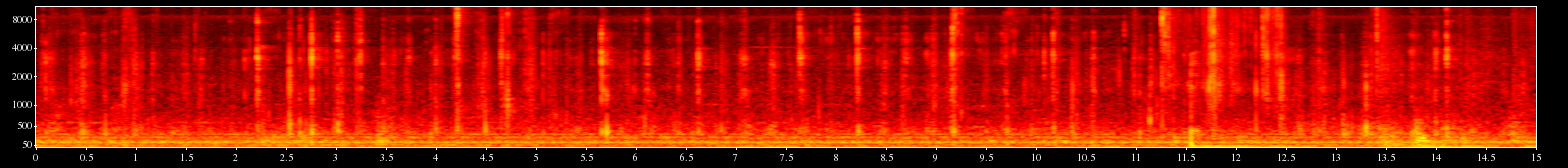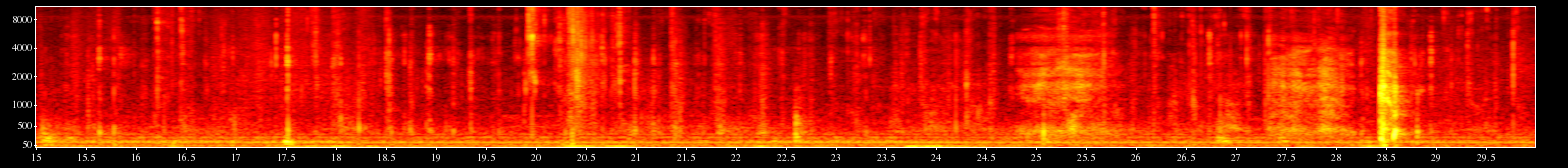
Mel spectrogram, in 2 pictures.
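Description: Close-up chewing of fried samosa: a steady stream of small mouth clicks and crunches of the pastry crust over a low hum, with a louder crunch near the end.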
